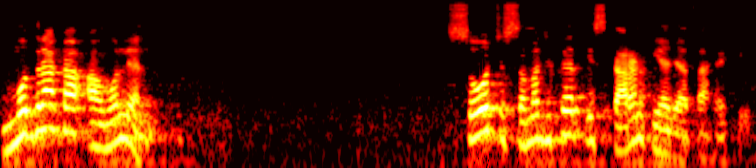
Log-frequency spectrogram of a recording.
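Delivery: slow, measured classroom dictation; slowly, phrase by phrase, for writing down. Real, not acted. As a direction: space the words out for note-takers. Teacher dictating for students to write.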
